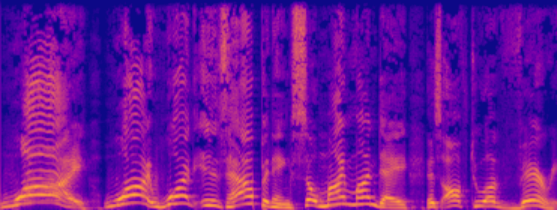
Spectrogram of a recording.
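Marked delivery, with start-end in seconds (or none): 0.0-2.9 put-on exasperated disbelief, frustrated, long stretched-out why. Retelling her sister's call about church, the speaker acts out her reaction: acting out own frustration. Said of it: "all I can do is go".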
